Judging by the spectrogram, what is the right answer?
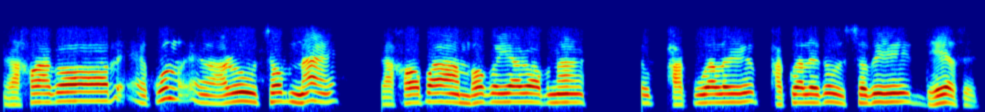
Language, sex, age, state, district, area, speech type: Assamese, male, 45-60, Assam, Majuli, rural, conversation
